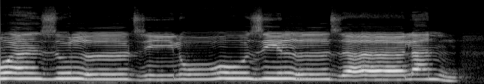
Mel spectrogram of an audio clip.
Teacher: Za panjang dua ketukan karena ada alif diawali dengan fathah atau alif sebelumnya fathah, mad asli atau mad tabi'i.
